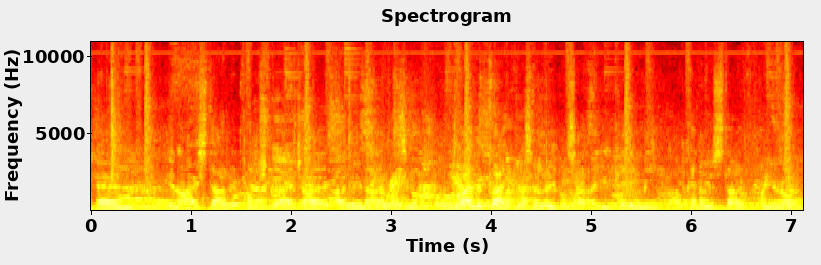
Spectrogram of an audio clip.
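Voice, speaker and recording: A man's voice: medium pitch, expressive, brisk, few pauses. A middle-aged man from Iraq, a hepatologist, chatting casually over wine, laughing often and listing tasting notes. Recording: loud music and crowd behind.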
